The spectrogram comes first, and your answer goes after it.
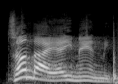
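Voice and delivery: loud, quick call to the congregation; preacher's brisk, forceful prompt; calling for amen. Real, not acted. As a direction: demand an amen, punched out. Preacher calls for congregation's response.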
